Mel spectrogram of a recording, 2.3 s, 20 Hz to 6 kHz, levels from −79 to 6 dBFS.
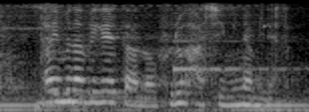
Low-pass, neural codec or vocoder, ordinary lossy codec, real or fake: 5.4 kHz; none; MP3, 32 kbps; real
